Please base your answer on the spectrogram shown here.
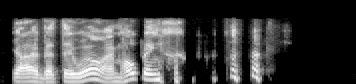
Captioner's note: laughing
